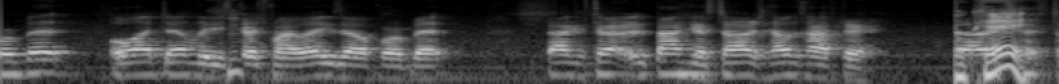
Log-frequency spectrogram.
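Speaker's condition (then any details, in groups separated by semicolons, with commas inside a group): Severe brain injury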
